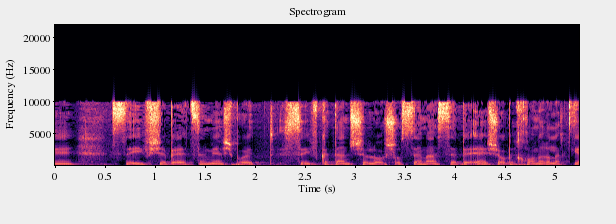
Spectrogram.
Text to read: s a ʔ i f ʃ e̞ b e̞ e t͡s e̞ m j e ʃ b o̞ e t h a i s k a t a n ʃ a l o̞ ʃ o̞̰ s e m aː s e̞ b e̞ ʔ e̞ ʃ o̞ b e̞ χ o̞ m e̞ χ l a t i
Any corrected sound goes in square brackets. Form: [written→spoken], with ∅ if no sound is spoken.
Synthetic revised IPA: s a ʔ i f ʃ e̞ b e̞ e t͡s e̞ m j e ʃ b o̞ e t [h→s] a i [s→f] k a t a n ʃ a l o̞ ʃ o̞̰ s e m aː s e̞ b e̞ ʔ e̞ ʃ o̞ b e̞ χ o̞ m e̞ [χ→ʁ] l a [t→k] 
